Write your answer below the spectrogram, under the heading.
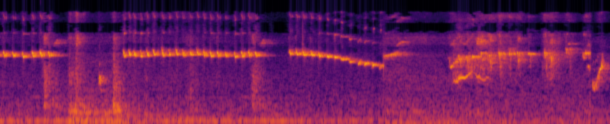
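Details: Cililin song, two birds pitted teacher against student at a bird farm in Bengkulu: rapid high trills in three bursts, the last gently falling, followed by varied squeaky chirps and upslurred whistles.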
